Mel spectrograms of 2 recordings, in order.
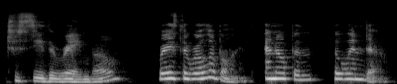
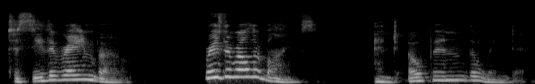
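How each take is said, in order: First: The sentence is read at a quicker pace. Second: The sentence is read at a slow pace. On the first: "If you wanted to go not that slow" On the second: "if you want this slower"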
